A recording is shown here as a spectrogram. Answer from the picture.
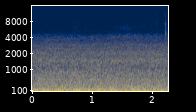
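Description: Steady low rumble of city background noise, with no distinct events.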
